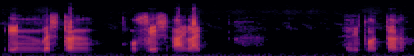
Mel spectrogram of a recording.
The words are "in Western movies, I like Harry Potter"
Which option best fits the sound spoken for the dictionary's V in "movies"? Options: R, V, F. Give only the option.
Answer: F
